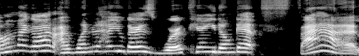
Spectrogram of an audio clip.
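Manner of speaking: grating, irritating, high-pitched voice. Retelling a woman's comment while packing her box, imitating a grating voice. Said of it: "like this grating voice".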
